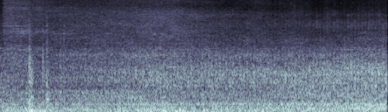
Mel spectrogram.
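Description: A truck door clicks open.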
